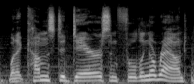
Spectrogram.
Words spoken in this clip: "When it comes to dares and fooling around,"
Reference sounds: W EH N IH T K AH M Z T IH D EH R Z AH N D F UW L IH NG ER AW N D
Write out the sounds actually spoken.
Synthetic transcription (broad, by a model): W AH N IH T K AH M Z T IH D EH R Z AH N F UW L IH NG ER AW N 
